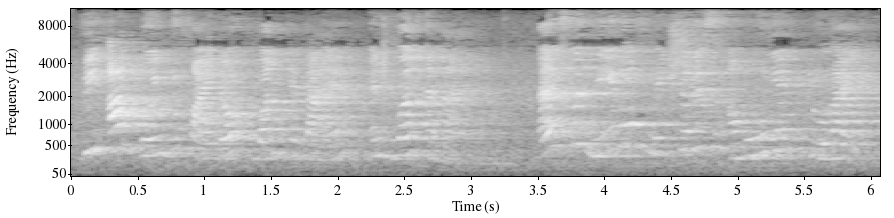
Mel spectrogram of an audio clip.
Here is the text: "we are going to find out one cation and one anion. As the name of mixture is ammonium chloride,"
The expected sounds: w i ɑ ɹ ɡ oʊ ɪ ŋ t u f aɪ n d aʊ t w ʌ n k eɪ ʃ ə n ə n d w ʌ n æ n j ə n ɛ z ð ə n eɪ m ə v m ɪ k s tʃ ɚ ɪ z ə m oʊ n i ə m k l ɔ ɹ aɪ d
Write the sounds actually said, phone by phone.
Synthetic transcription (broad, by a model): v i ɑ ɹ ɡ oʊ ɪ ŋ t u f aɪ n d aʊ t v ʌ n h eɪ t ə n ə n d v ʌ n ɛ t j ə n ɛ z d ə n eɪ m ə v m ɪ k tʃ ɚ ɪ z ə m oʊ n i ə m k l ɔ ɹ aɪ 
